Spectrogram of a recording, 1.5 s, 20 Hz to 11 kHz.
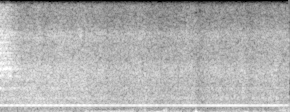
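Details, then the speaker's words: Rescued trash heater's fan motor, rated 6 V 0.42 A, with its faulty switch bypassed by a jumper: a steady mid-pitched hum as it spins up and runs fine, drawing 0.7 amps. "And voila! It's pulling 0.7 amps"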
